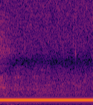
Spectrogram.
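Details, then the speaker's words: Simulated heart monitor flatline: a single steady mid-pitched tone held unchanged, imitating the continuous asystole alarm, a musical note played as a demonstration. "the sound of a heart monitor when the heart is flatlined"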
